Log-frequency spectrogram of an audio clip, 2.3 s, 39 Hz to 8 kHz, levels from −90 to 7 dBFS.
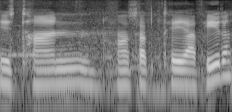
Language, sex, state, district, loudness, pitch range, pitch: Chhattisgarhi, male, Chhattisgarh, Rajnandgaon, -17 LUFS, 140-150 Hz, 145 Hz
